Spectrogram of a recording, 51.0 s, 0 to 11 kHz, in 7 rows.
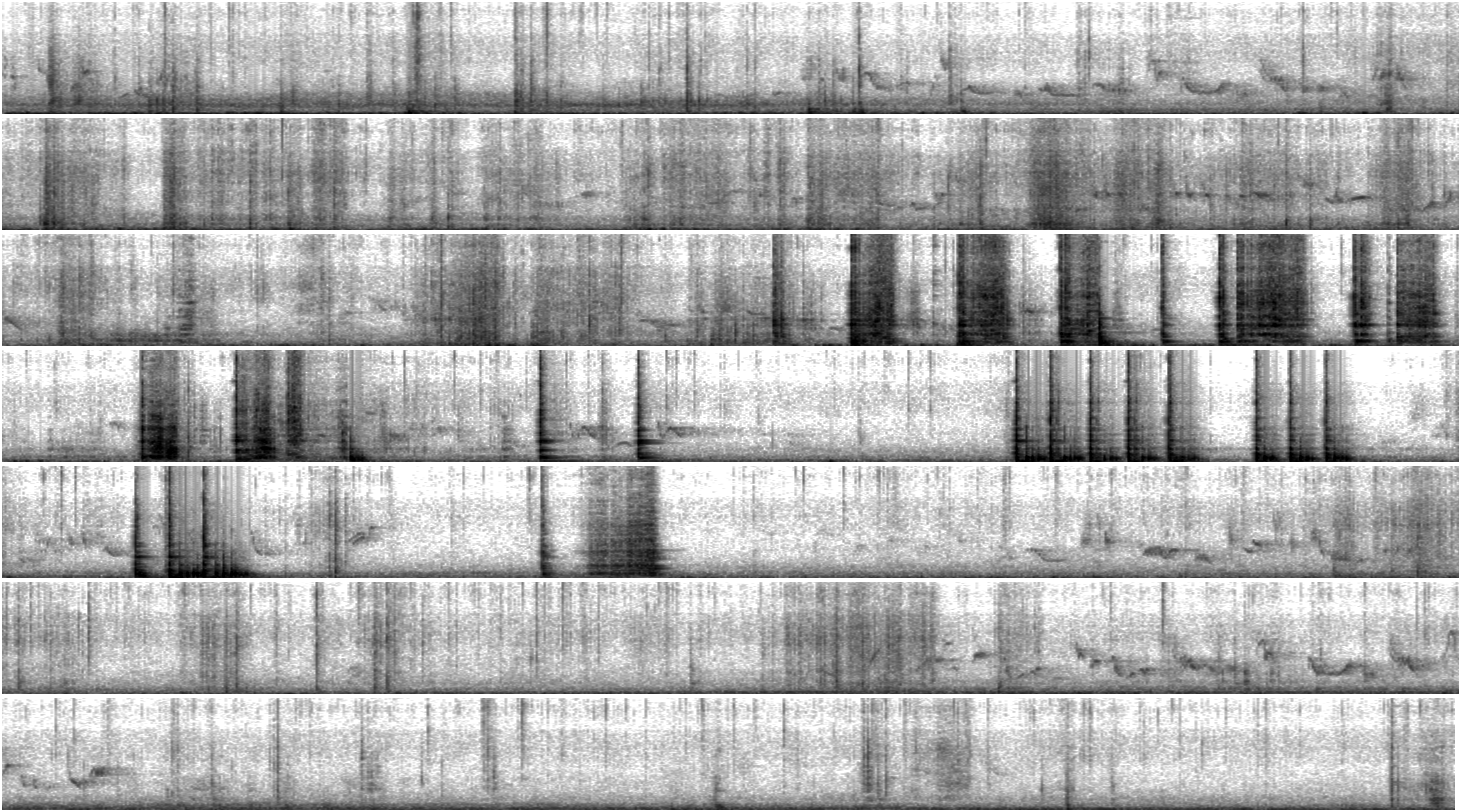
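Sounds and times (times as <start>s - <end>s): scraping strokes: 16.7s - 21.9s, 22.5s - 24.7s, 31.8s - 32.5s.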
